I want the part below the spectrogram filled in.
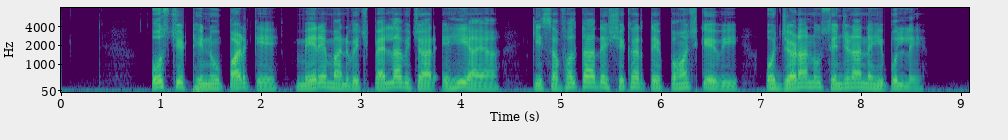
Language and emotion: Punjabi, neutral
